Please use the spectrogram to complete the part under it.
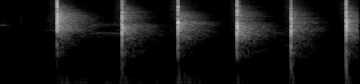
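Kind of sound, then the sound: human body sound, hand clapping applause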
